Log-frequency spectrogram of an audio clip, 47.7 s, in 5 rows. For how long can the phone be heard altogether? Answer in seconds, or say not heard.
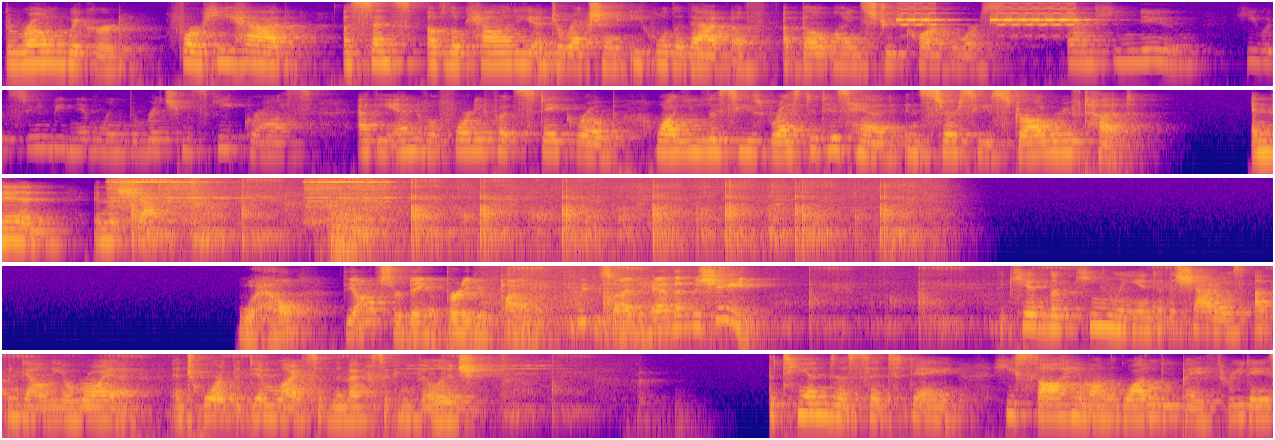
5 s.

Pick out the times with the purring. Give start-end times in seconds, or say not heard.
19.9-26.1, 32.1-43.2.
